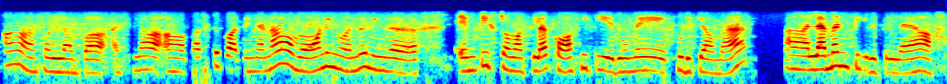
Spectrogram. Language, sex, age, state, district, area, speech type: Tamil, female, 18-30, Tamil Nadu, Tirunelveli, rural, conversation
